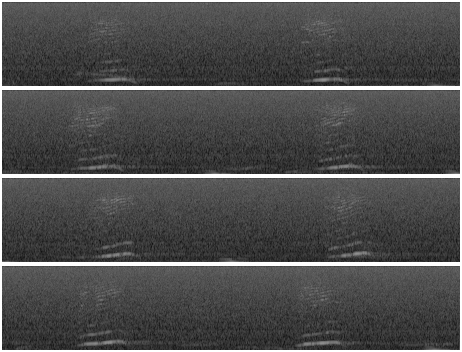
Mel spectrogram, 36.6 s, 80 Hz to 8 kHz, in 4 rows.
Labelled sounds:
2.0	2.3	humpback whale, 0.90 to 0.99 kHz
6.2	6.7	humpback whale, 2.8 to 3.8 kHz
10.9	11.2	humpback whale, 2.1 to 3.6 kHz
15.6	16.2	humpback whale, 2.2 to 3.8 kHz
20.2	20.8	humpback whale, 3.2 to 3.8 kHz
25.0	25.2	humpback whale, 2.6 to 2.9 kHz
29.4	29.9	humpback whale, 2.6 to 3.5 kHz
33.8	34.1	humpback whale, 2.2 to 3.3 kHz

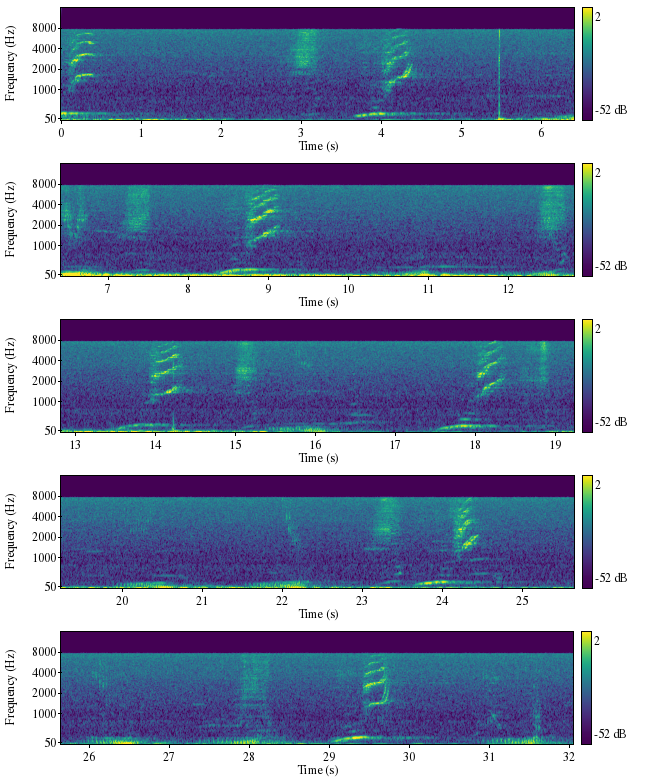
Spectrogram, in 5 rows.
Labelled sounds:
0.0	0.5	humpback whale, 1.2 to 5.2 kHz
3.9	4.6	humpback whale, 0.93 to 3.6 kHz
7.3	7.5	humpback whale, 2.0 to 2.2 kHz
8.7	9.2	humpback whale, 0.96 to 3.5 kHz
13.9	14.5	humpback whale, 0.93 to 6.2 kHz
15.0	15.3	humpback whale, 2.8 to 2.9 kHz
18.0	18.4	humpback whale, 1.2 to 5.8 kHz
23.0	23.5	humpback whale, 1.3 to 2.8 kHz
24.1	24.6	humpback whale, 0.90 to 2.2 kHz
29.4	29.8	humpback whale, 1.2 to 4.9 kHz

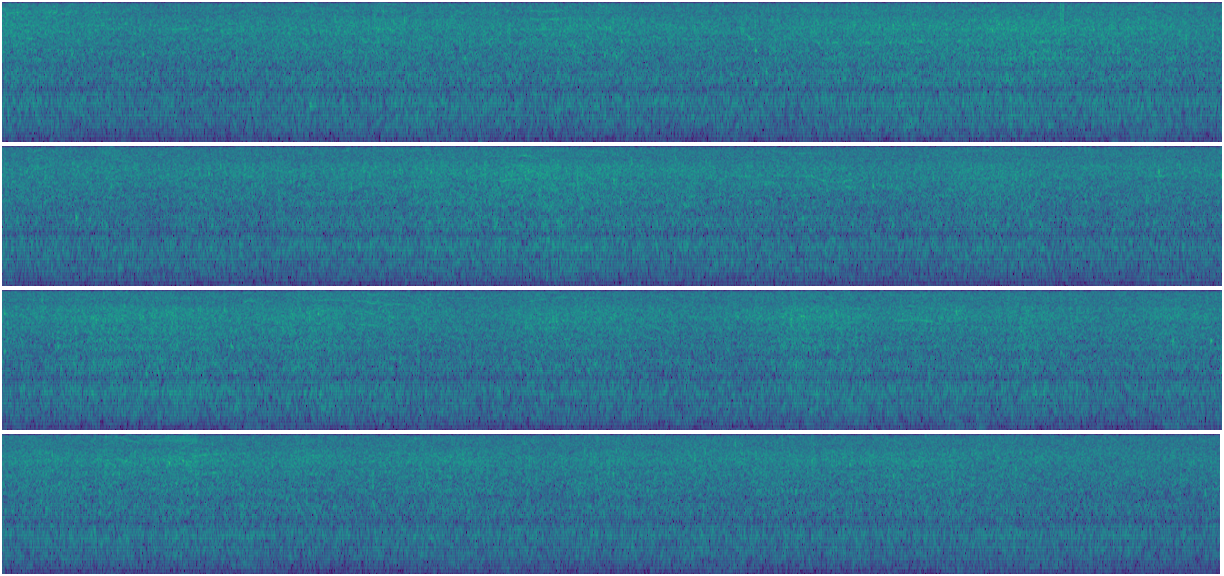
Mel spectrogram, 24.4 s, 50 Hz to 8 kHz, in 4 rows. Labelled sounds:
1.8	2.1	Pacific white-sided dolphin, 7.4 to 7.8 kHz

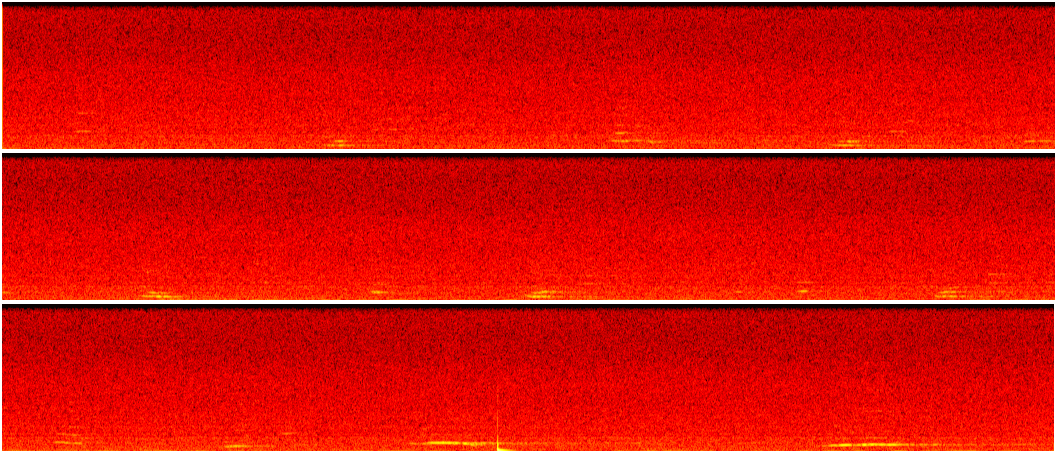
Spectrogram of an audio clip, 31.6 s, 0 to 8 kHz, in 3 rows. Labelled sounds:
21.6	21.9	humpback whale, 0.83 to 0.96 kHz

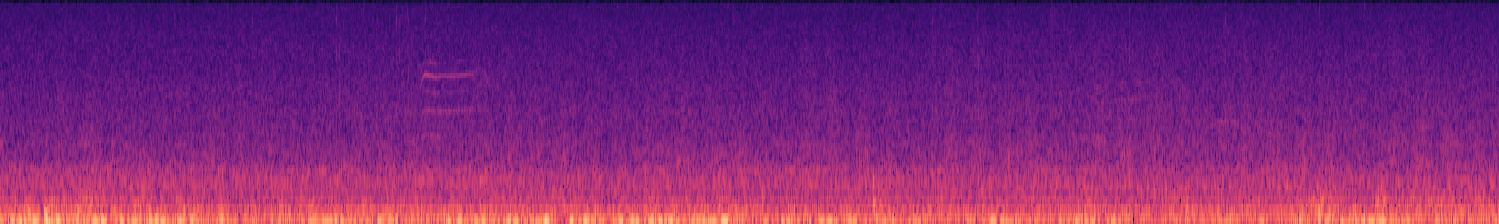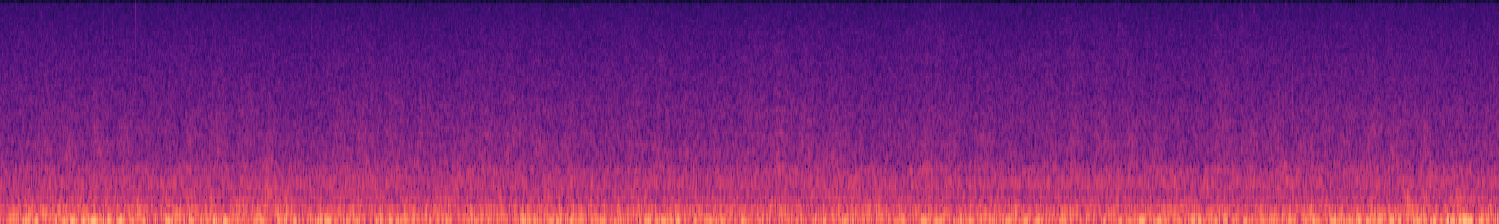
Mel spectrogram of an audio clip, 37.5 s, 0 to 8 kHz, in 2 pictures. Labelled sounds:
5.1	6.1	killer whale, 1.2 to 3.7 kHz

